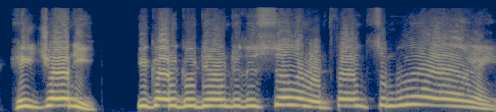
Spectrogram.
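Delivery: put-on very high, heavy New York accent, "wine" stretched. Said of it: "Tom Selleck's mustache in his terribly New York accent".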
